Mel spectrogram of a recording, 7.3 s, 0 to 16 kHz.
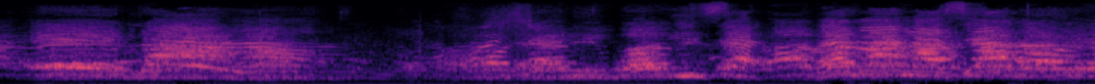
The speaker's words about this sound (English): Children spill out of the classrooms at 2 o'clock. It's the end of lessons.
